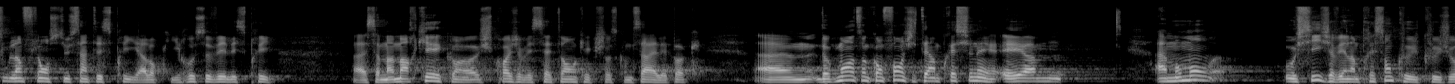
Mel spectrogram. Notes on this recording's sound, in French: Enregistré à l'église CVV, le 18/09/2022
